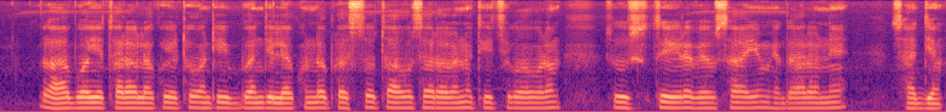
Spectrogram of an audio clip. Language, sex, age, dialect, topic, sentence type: Telugu, male, 56-60, Southern, agriculture, statement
